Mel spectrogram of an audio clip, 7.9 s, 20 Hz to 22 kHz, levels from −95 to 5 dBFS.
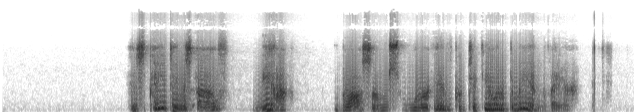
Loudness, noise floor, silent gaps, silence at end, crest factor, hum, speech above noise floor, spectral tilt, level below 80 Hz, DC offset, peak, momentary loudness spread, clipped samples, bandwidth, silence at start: -17 LUFS; -71 dBFS; none; 0.3 s; 18 dB; none; 54 dB; -6.5 dB/octave; -40 dBFS; under 0.1%; 0 dBFS; 16 LU; under 0.1%; 14 kHz; 1.6 s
